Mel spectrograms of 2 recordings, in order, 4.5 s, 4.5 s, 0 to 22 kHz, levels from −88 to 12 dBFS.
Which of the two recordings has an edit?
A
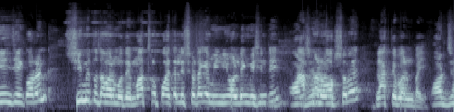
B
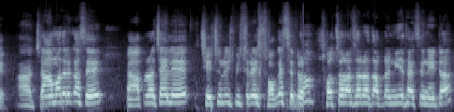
B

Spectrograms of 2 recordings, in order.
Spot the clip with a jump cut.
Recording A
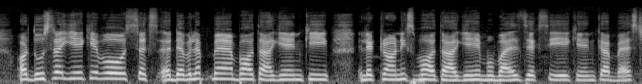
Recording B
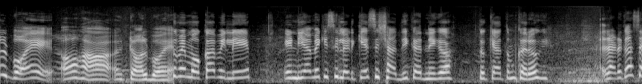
B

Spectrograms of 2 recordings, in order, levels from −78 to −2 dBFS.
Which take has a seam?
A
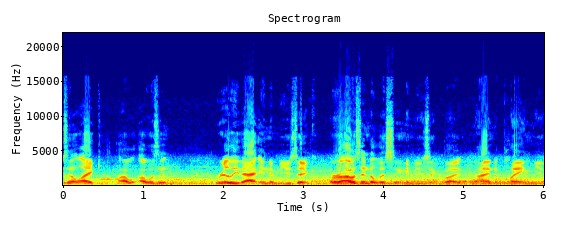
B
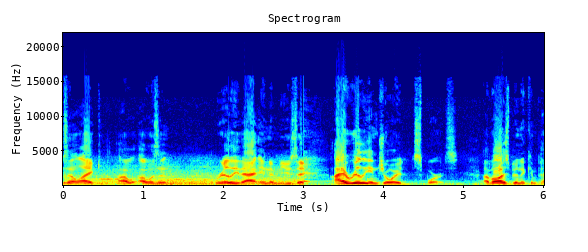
B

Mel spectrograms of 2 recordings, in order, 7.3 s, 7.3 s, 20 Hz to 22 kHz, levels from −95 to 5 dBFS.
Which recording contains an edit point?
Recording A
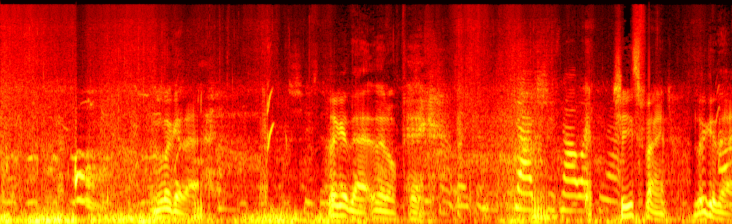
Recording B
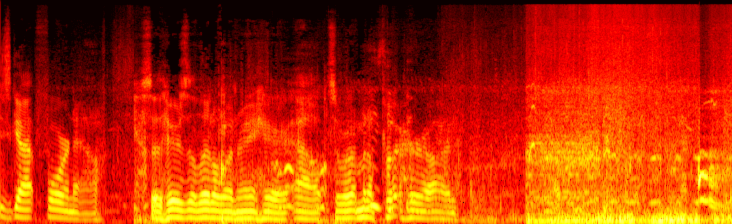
B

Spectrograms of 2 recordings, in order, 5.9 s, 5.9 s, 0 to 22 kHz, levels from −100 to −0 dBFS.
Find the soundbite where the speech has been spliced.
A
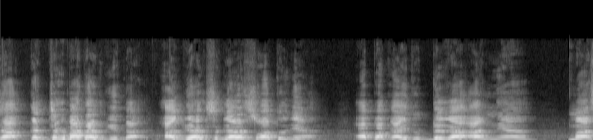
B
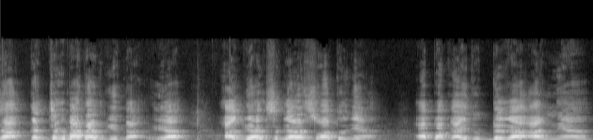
A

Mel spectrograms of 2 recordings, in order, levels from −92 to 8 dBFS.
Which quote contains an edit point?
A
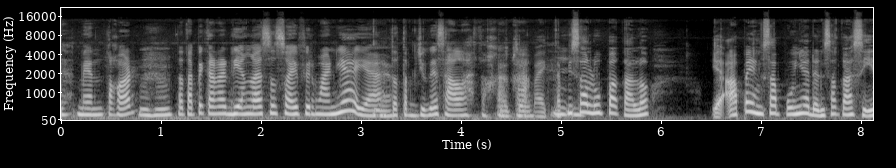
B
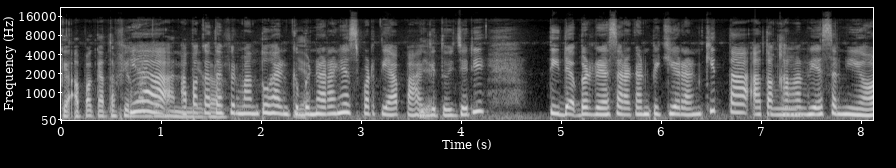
A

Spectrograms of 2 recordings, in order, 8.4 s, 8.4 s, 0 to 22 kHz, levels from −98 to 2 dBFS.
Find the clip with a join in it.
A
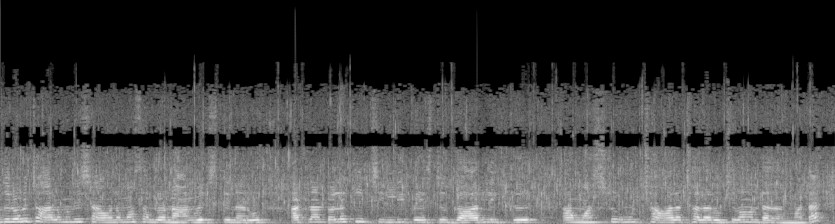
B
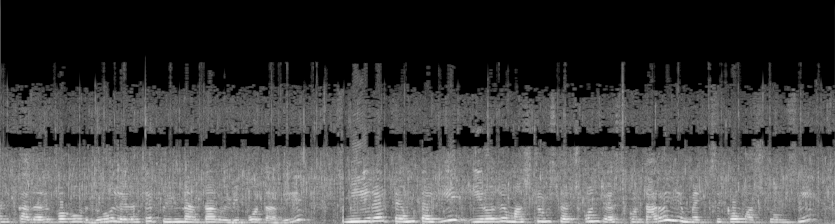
B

